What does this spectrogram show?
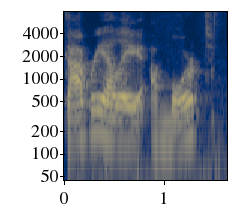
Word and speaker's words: Gabriele Amorth: He was born, I think they pronounce it Gabriele Amorth. No H on the end in Italian, I think.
